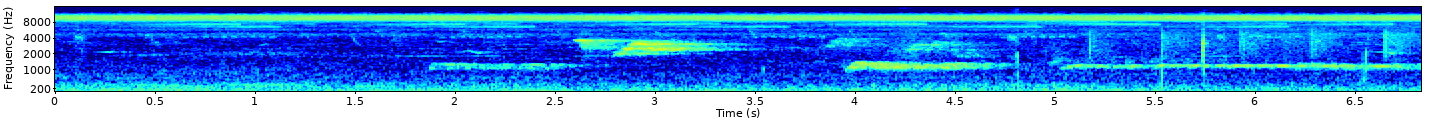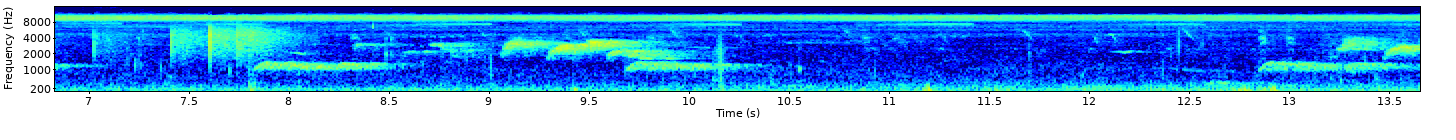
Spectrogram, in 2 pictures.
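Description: Birds calling over and over outdoors: short flat mid-pitched notes alternating with higher, falling notes, over a steady high-pitched hiss.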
